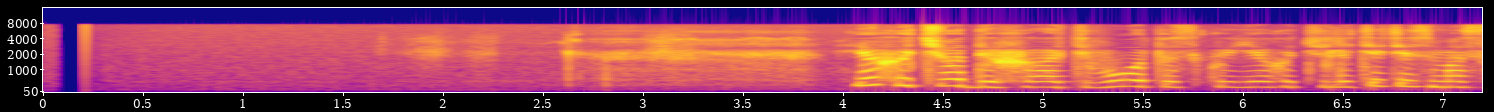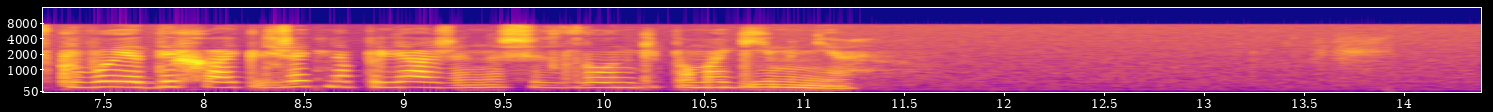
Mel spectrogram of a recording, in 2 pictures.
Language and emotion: Russian, sad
